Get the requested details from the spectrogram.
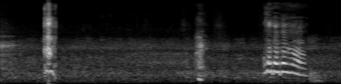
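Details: Father's pretend "achoo" sneezes, sharp bursts in a quiet room, each followed by an infant laughing; simulated sneezing.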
